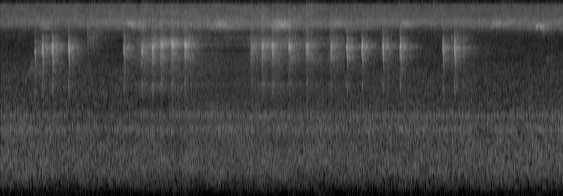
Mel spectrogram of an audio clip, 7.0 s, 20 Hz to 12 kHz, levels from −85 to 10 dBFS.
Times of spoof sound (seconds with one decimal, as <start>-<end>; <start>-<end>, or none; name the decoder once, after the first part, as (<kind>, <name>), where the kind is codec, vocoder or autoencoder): 1.7-4.3 (autoencoder, DAC-VAE)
